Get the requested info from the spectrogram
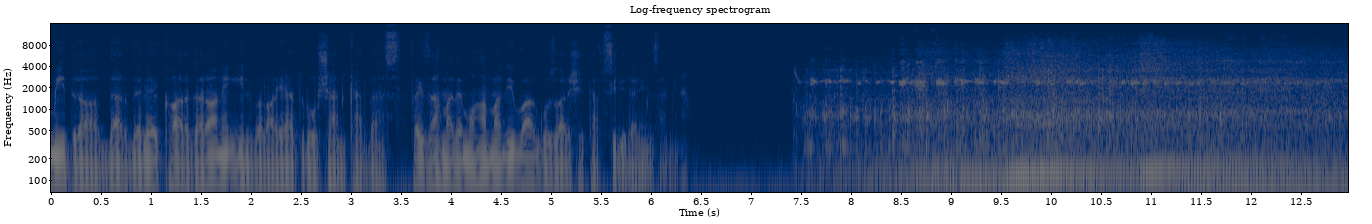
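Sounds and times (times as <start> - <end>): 
speech: 0.0 - 6.5, 7.4 - 7.9
heavy truck engines droning in an industrial park: 7.5 - 12.9.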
